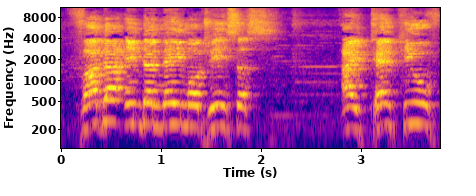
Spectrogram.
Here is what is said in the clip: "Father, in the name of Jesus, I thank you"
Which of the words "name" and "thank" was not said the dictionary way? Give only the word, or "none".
thank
